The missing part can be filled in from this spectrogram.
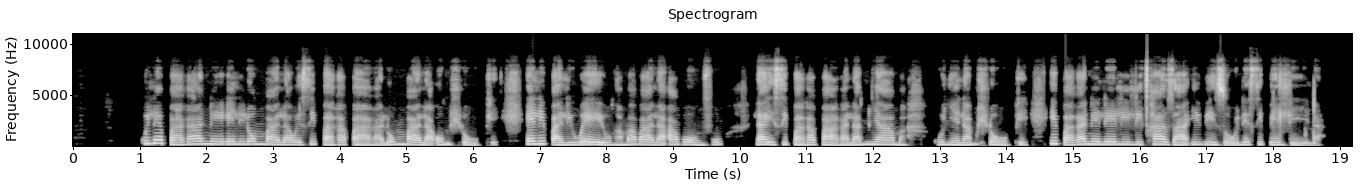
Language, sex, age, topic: North Ndebele, female, 50+, health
